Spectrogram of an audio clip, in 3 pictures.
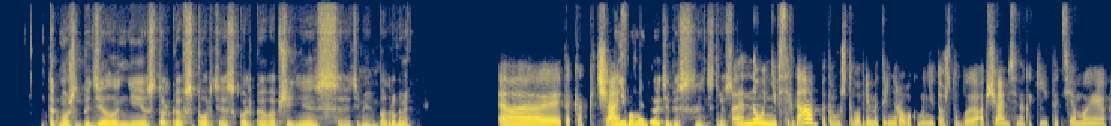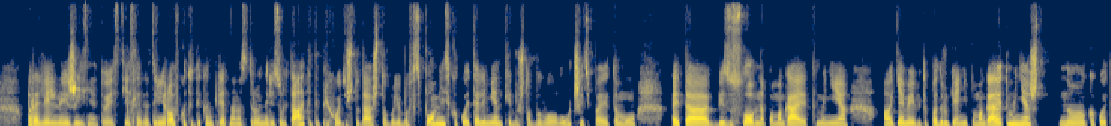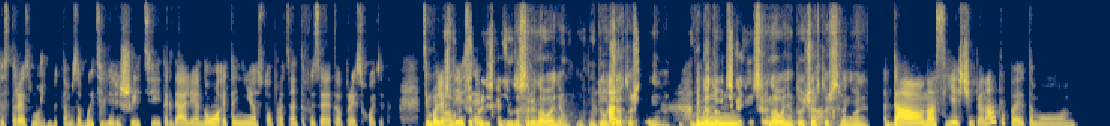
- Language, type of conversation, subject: Russian, podcast, Как вы справляетесь со стрессом в повседневной жизни?
- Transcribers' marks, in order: tapping; unintelligible speech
